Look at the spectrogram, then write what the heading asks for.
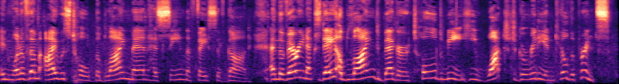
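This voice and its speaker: An actress playing an earnest young scholar, speaking in formal, precise, methodical phrases for a fantasy audio drama. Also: female voice, fairly high pitch, expressive, a little slow, few pauses, poor audio. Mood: urgent. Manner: formal, precise, bookish wording.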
